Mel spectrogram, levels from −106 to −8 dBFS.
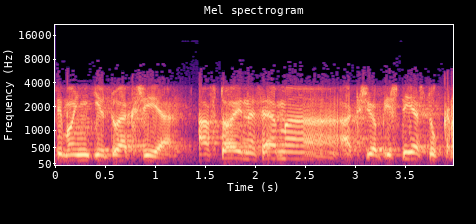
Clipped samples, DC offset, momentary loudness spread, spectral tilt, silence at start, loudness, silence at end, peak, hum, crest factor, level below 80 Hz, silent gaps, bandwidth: under 0.1%; under 0.1%; 3 LU; -5.5 dB/octave; 0 s; -14 LUFS; 0 s; -2 dBFS; none; 12 dB; -64 dBFS; none; 6.2 kHz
